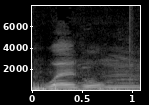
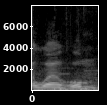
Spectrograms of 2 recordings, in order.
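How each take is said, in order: First: The m sound flows on slightly. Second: The m sound is clipped short. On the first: The speaker calls it right. "Berikan hak tawassutnya, mengalir sedikit" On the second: The speaker calls it wrong. "Jangan hanya dibaca wahum"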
